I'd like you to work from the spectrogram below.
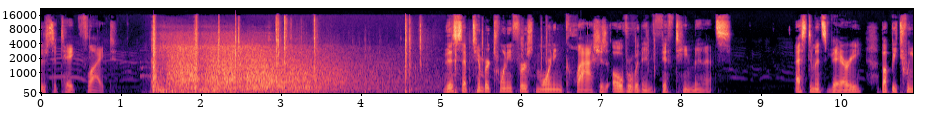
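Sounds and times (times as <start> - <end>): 
speech: 0.0 - 3.6, 5.0 - 8.7, 9.4 - 10.8
U.S. artillery firing in a battle against Mexican lancers: 1.4 - 5.6.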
